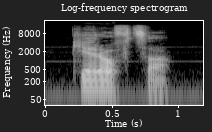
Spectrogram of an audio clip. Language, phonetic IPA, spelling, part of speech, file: Polish, [cɛˈrɔft͡sa], kierowca, noun, Pl-kierowca.ogg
